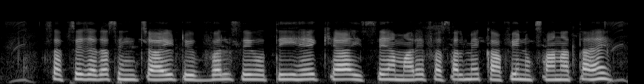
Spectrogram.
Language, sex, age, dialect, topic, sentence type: Hindi, female, 18-24, Awadhi Bundeli, agriculture, question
